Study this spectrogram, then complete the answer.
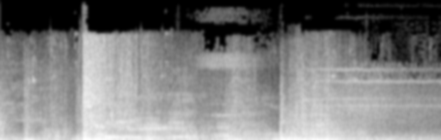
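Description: Heavy weapons clash and strike with loud metallic impacts.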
